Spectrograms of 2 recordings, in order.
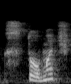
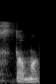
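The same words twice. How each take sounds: First: The middle consonant sounds like ch in church. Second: The middle consonant sounds like a k. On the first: The speaker calls it wrong. "all Russian actors pronounce stomach" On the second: The speaker calls it right. "a right pronunciation for"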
